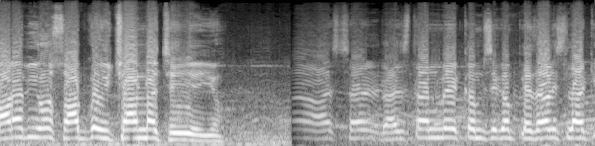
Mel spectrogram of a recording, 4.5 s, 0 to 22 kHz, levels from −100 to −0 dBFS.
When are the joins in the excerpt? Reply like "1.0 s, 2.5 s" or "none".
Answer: 2.3 s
